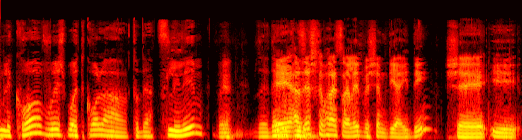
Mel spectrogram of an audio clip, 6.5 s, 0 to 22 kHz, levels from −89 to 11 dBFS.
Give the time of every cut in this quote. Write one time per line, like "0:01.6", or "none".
0:02.6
